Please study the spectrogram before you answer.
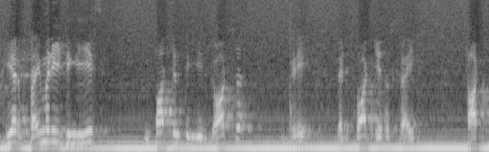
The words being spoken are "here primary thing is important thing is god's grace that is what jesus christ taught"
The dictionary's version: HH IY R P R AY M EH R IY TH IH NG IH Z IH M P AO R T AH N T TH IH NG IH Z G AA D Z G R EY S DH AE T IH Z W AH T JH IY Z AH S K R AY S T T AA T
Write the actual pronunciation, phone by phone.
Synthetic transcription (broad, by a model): HH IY R P R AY M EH R IY T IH NG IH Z IH M P AO R T AH N T T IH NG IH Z G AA D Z G R EY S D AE T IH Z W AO T JH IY S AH S K R AY S T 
